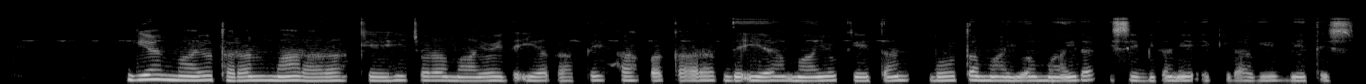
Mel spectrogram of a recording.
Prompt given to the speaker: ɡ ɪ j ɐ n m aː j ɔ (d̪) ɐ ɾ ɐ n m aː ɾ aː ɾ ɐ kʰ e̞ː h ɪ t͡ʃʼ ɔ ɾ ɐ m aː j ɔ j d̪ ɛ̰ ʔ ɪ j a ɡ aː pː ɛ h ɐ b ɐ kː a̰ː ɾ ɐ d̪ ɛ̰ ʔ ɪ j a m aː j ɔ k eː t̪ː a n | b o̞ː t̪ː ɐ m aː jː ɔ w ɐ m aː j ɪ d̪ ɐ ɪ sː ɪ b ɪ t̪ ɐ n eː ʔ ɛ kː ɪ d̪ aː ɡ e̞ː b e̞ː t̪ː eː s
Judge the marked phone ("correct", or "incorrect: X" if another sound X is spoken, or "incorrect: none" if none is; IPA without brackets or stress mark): incorrect: t̪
